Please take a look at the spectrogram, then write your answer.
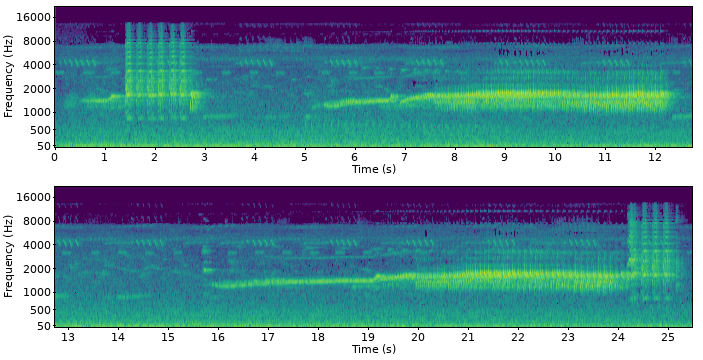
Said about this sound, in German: ich finde die Assumption Weißkehlralle besonders schön, weil dort … mit besonders viel Elektronik einen Klang erzeugt hat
